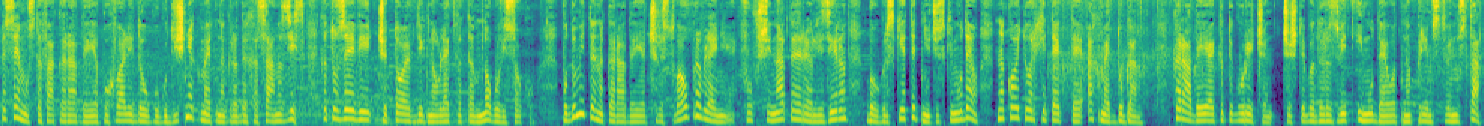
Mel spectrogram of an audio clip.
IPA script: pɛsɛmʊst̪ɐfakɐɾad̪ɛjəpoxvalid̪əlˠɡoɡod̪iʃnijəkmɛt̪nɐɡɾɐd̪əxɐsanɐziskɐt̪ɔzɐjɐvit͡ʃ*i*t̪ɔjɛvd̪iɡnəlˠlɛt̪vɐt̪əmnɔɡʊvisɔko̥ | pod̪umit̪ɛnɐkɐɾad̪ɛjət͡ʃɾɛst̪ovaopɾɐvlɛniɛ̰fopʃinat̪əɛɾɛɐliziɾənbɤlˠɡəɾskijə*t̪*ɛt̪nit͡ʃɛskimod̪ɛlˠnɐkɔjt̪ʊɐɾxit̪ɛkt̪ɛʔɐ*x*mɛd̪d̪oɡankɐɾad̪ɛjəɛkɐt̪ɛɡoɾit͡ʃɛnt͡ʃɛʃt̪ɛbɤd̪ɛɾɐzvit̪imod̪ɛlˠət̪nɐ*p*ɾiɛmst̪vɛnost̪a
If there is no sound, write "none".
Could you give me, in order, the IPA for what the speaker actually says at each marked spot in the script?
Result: ɛ, t̪, x, p

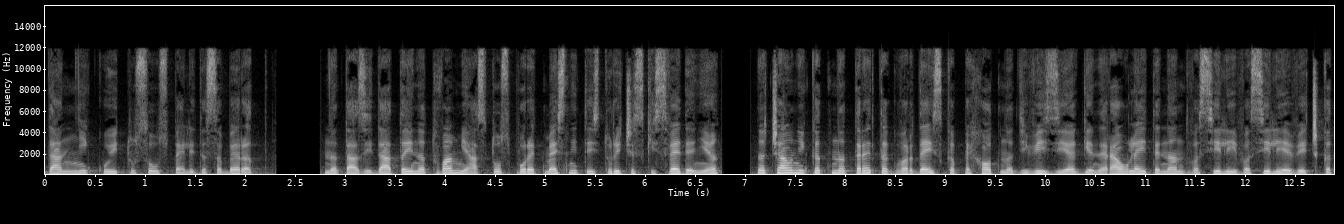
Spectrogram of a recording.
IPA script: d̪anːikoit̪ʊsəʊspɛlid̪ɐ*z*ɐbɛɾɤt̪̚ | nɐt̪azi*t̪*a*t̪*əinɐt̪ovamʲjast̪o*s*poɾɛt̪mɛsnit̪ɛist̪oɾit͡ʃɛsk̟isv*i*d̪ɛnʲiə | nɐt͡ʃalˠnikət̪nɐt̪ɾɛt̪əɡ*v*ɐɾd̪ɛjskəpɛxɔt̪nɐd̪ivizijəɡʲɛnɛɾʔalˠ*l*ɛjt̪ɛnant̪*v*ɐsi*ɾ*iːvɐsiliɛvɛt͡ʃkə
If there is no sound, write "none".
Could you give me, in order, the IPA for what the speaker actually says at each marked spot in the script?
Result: s, d̪, t̪, s, ɛ, v, l, v, l

